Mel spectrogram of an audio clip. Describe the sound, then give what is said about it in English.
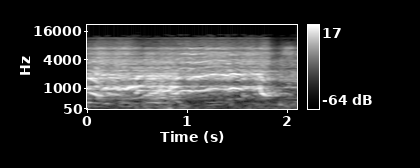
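A bass shofar (ram's horn) blown in one loud, strained blast lasting about two seconds, its raspy, wavering tone sliding in pitch before dropping off slightly at the end. “This is bass shofar.”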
